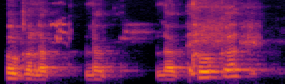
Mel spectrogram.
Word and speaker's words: Puka Nacua: I think you're getting Puka Nacua and Luka Doncic mixed up, but yes. – Puka Nacua, I'm sorry. Nobody thought Puka Nacua.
